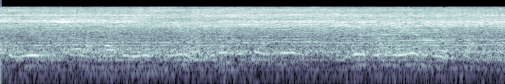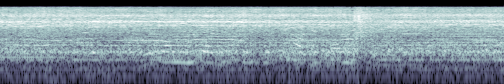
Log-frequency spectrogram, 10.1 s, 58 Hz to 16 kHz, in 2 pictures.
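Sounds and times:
vacuum pump running: 0.0 - 10.0.

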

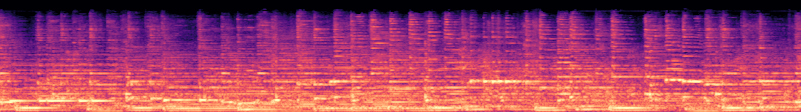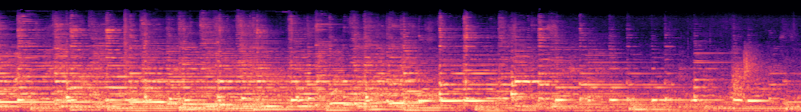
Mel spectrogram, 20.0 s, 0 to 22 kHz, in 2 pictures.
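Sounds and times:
picked banjo: 0.0 - 20.0
plucked upright bass: 0.0 - 20.0
strummed acoustic guitar: 0.0 - 20.0.

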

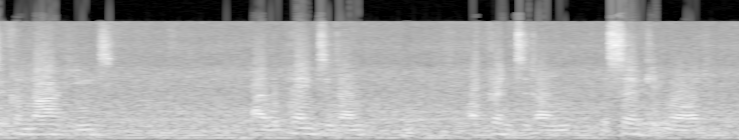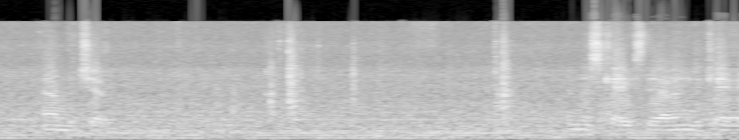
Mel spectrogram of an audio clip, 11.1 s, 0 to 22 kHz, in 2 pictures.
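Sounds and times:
loud low-pitched rumble: 0.0 - 11.0.

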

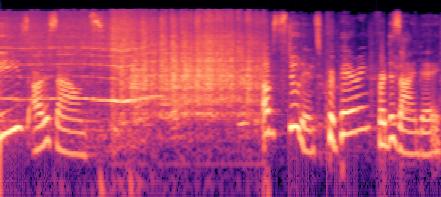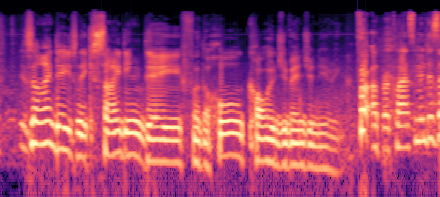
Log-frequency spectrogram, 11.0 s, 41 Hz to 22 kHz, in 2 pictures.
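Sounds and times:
electric motor whine: 0.0 - 3.3
candies poured into metal hopper: 1.4 - 3.4.

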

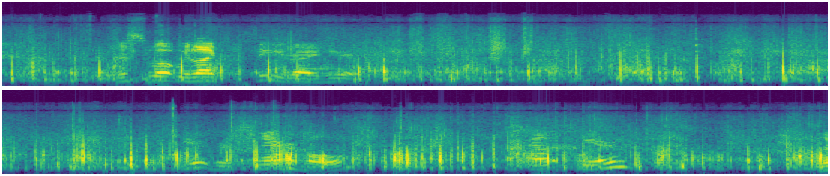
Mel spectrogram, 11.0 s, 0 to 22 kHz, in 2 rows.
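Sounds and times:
footsteps crunching on frozen snow: 0.0 - 11.0.

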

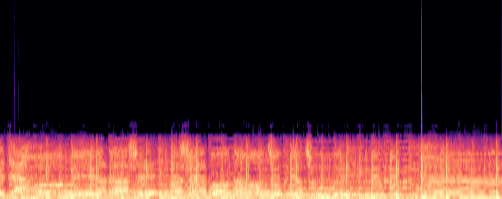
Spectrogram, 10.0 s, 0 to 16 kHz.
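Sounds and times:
background music with steady beat: 0.0 - 10.0.

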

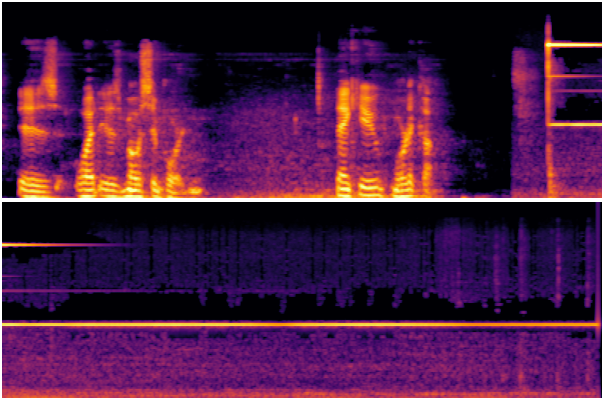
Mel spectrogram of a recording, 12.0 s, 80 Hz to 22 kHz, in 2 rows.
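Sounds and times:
pure high ringing tone: 5.5 - 12.0.

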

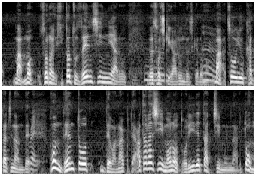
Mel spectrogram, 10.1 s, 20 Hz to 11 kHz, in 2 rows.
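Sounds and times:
man talking: 0.2 - 10.0.

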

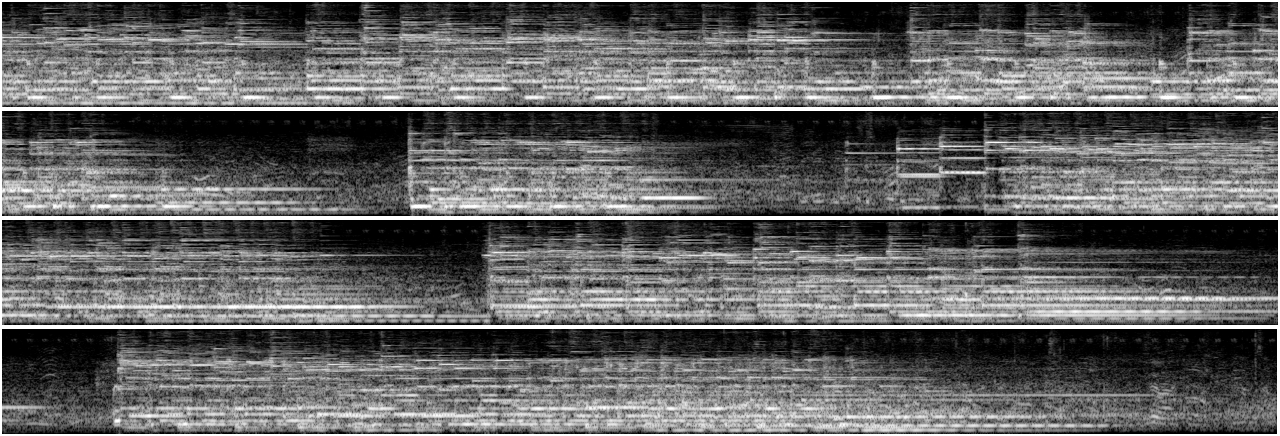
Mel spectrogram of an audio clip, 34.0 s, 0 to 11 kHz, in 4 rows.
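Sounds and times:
gamelan ensemble playing: 0.0 - 34.0.

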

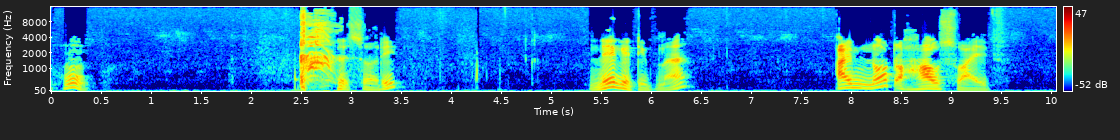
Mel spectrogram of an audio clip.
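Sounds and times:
man coughing loudly: 2.4 - 3.0.

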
